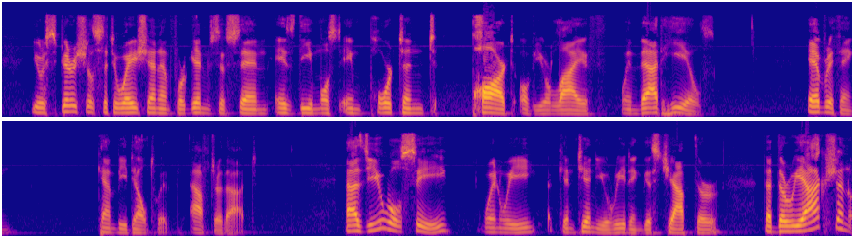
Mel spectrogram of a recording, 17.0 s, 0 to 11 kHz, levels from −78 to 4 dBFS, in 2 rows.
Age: 50-69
